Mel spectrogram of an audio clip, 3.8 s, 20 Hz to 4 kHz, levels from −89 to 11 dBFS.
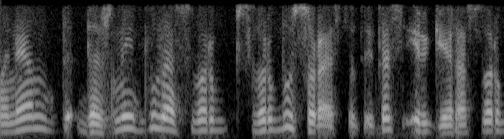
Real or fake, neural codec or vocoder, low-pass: real; none; 3.6 kHz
